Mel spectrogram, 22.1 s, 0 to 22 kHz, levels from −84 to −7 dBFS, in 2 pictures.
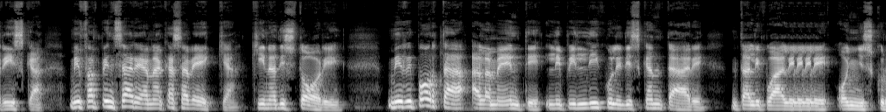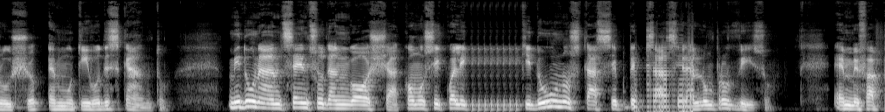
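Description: At 9.92 s there are repeated frames: a 104.5 ms chunk, which fits a block of four compressed frames, plays three extra times through 10.23 s, giving a stuttering loop. It happens again from 16.97 to 17.60 s, with a shorter 78.4 ms block looping eight extra times. Together the two stutters stretch the audio by about 0.94 s.

From 19.01 to 19.74 s the speech turns into a robotic sound from repeated short buffers, a rigid metallic buzz at 200 Hz that roughly tracks the speech. That fits a 5 ms slice being replayed, likely because new audio arrived too slowly, so most of the real sound in that stretch is skipped.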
